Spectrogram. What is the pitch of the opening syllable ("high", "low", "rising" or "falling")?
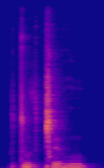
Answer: falling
